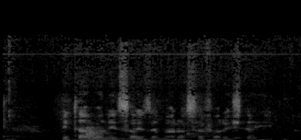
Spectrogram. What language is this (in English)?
Persian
